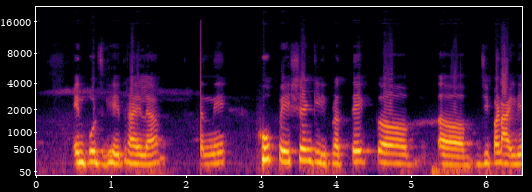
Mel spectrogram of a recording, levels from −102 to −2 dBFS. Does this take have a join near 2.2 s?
yes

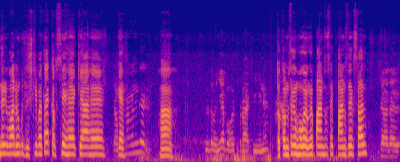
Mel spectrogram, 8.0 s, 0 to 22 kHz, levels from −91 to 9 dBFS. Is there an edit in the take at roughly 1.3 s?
no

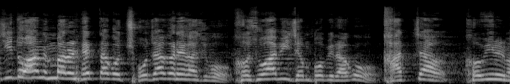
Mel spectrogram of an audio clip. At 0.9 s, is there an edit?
no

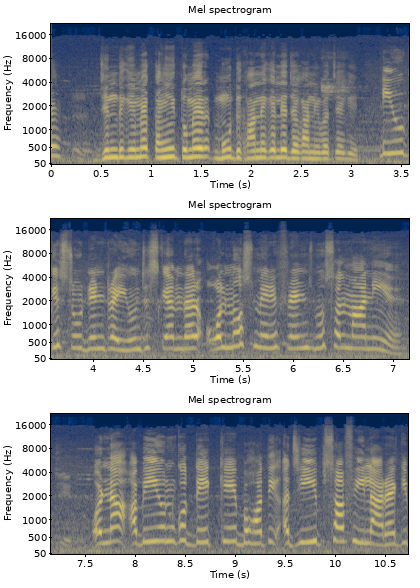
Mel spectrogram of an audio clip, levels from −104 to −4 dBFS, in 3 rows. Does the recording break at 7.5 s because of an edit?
no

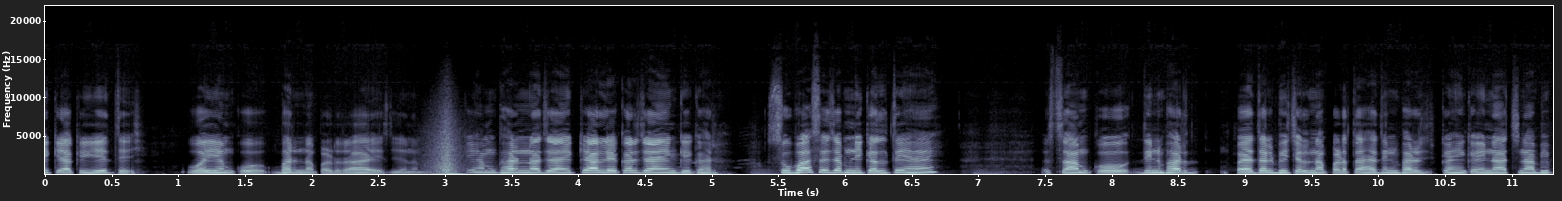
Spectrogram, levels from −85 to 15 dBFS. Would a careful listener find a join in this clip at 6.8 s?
no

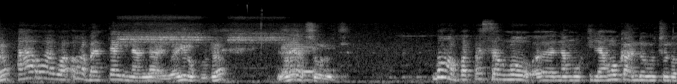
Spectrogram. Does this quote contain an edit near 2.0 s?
no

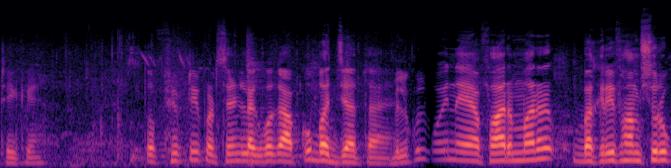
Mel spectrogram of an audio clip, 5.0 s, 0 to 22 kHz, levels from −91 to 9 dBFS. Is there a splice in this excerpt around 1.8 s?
no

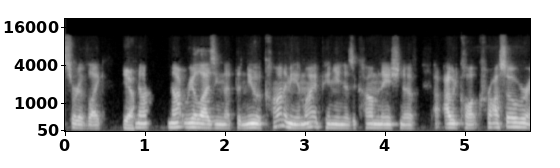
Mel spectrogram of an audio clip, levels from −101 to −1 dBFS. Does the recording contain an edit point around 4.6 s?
yes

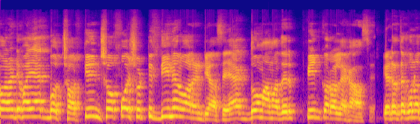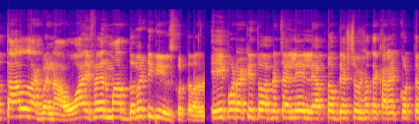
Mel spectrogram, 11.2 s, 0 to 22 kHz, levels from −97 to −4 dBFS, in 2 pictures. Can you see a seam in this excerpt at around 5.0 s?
yes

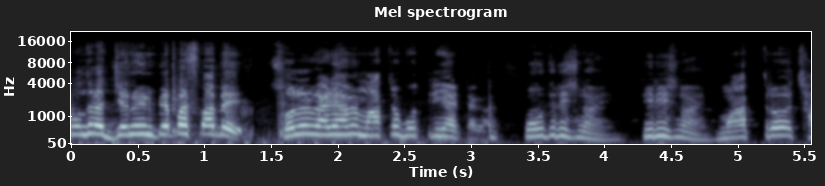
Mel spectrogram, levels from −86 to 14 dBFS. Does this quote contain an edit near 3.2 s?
yes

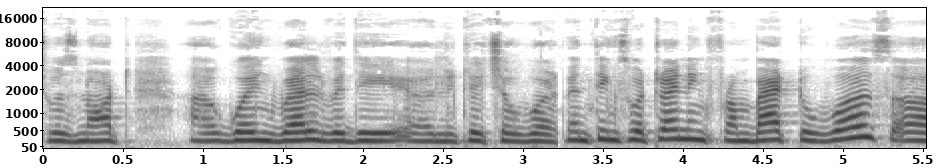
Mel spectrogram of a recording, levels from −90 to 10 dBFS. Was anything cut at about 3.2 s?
yes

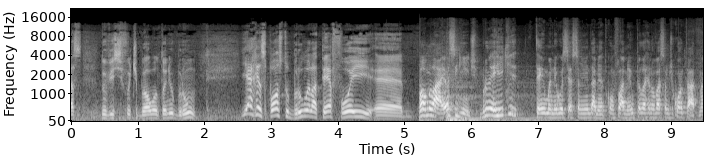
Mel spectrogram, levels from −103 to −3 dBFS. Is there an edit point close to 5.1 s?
yes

